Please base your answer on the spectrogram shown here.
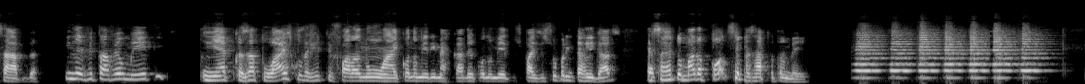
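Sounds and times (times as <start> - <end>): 
speech: 0.0 - 9.3
horn sound effect honking: 8.5 - 10.7.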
